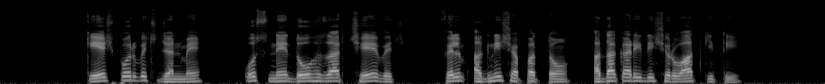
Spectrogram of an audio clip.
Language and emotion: Punjabi, neutral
